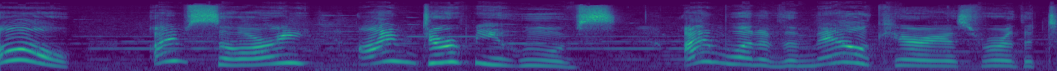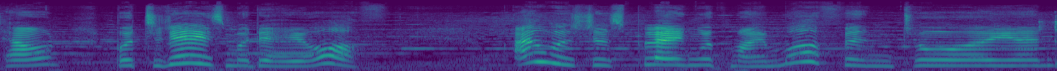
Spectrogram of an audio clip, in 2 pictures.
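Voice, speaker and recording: Putting on a character voice, a woman speaks at a fairly slow pace in an extremely high pitch with very wide pitch swings, while clear music plays in the background. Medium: audio drama. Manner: cheerful, giggly.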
